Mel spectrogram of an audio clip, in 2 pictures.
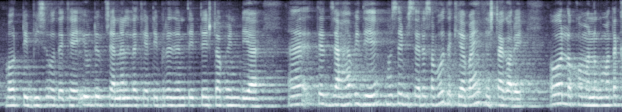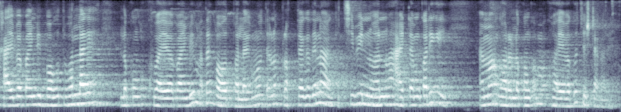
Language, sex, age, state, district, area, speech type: Odia, female, 30-45, Odisha, Nayagarh, rural, spontaneous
